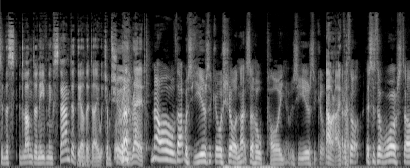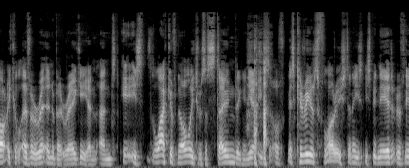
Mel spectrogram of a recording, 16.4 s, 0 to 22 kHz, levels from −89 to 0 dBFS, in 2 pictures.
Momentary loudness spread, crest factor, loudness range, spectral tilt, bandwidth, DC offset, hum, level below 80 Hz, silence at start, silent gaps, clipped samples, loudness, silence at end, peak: 11 LU; 20 dB; 7 LU; -4 dB/octave; 16.5 kHz; under 0.1%; none; -48 dBFS; 0 s; none; under 0.1%; -20 LUFS; 0 s; 0 dBFS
